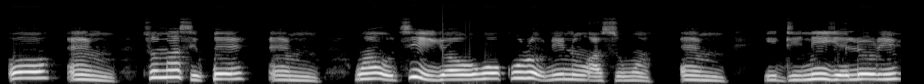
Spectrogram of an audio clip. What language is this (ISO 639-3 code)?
yor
